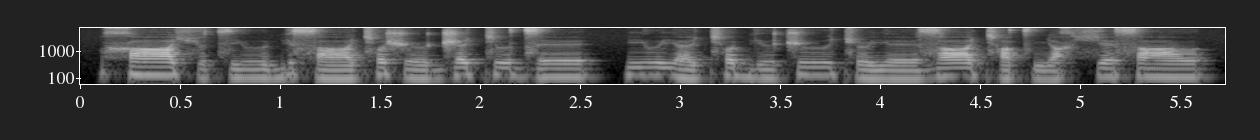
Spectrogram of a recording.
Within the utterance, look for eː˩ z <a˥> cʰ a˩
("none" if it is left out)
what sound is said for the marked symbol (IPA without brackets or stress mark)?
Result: aː˥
